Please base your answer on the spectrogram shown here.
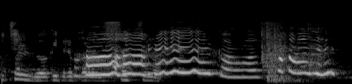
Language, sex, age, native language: Icelandic, female, 10, Icelandic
